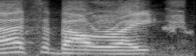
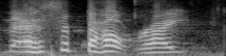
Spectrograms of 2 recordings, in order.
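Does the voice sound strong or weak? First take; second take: strong; weak. First: The voice sounds full and strong. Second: The voice sounds frail and weak.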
